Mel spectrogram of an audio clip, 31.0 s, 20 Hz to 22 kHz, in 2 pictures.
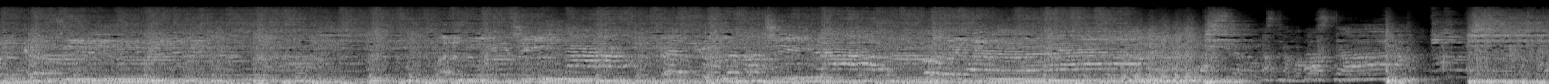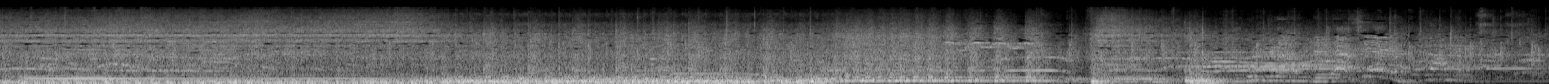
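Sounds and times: rock band playing live: 0:00.0 - 0:12.8, 0:13.8 - 0:28.2.

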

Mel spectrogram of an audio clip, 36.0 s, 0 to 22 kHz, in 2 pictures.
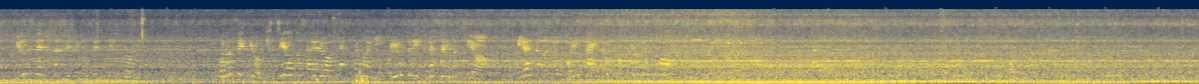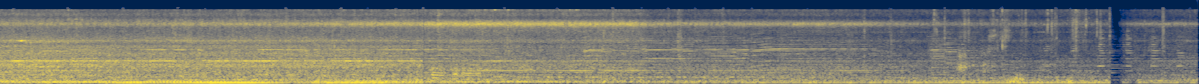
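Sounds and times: train wheels rumbling past: 0:00.0 - 0:35.9.

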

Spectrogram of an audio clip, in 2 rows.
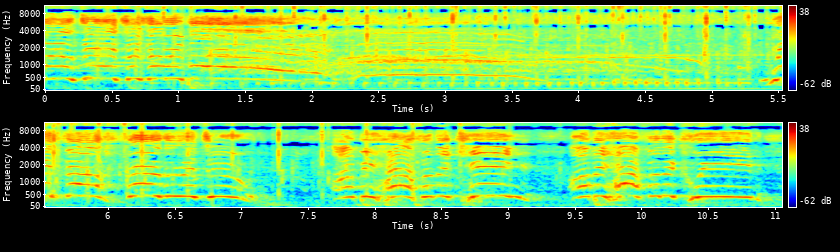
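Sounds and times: audience clapping: 0:00.4 - 0:08.4
crowd whooping: 0:01.4 - 0:05.6.

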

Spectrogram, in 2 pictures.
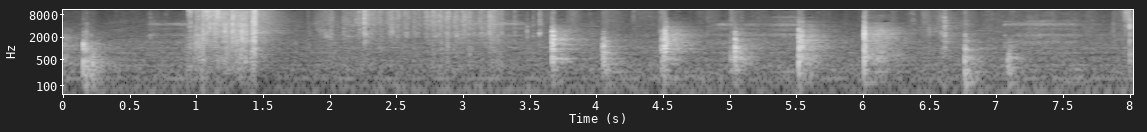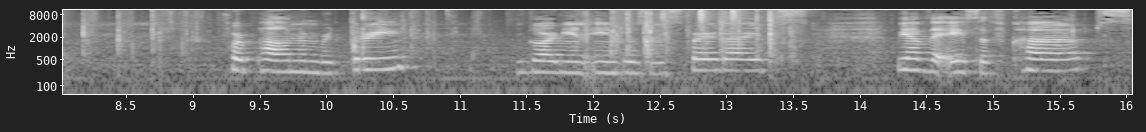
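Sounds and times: cards sliding: 0:00.9 - 0:03.6.

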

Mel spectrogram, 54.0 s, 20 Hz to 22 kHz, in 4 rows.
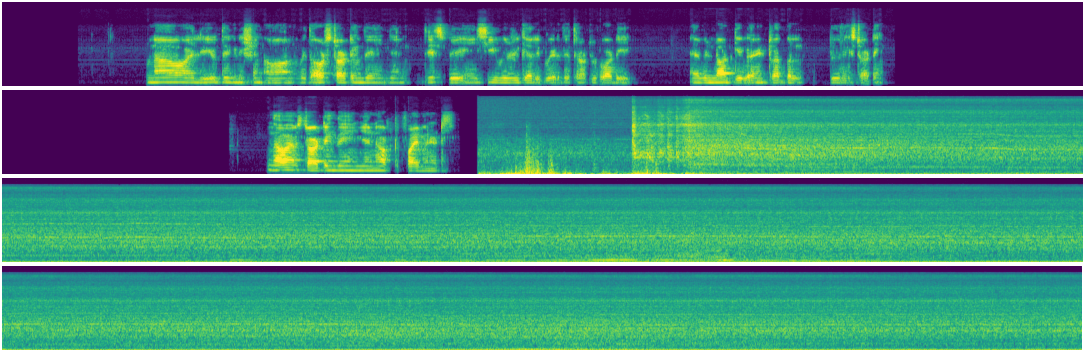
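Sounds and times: car engine idling: 0:21.4 - 0:54.0.

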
